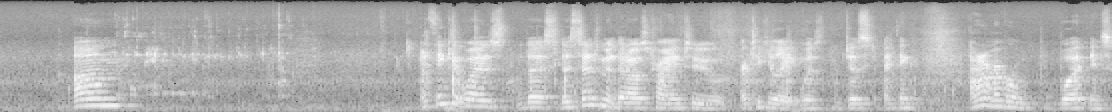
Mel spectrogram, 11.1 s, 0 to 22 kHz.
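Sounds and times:
speech: 0:00.7 - 0:01.6, 0:04.2 - 0:11.1
water poured from a pitcher: 0:01.1 - 0:03.3.

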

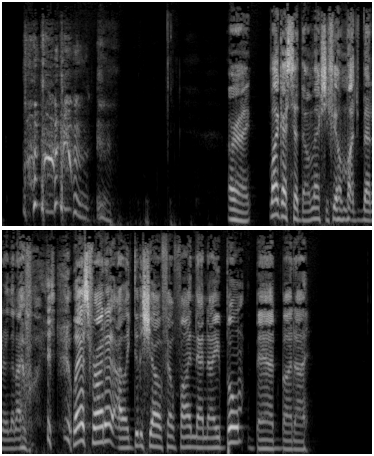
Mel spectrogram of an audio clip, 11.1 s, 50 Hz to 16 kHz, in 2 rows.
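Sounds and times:
raspy coughing fit: 0:00.3 - 0:01.9
speech: 0:01.1 - 0:01.8, 0:03.4 - 0:10.2
faint breaths: 0:02.6 - 0:03.4.

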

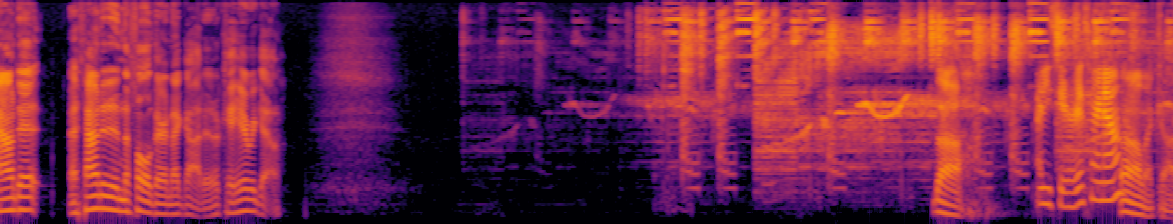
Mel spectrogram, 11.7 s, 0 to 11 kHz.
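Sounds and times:
speech: 0:00.0 - 0:02.9, 0:09.3 - 0:11.7
phone ringtone with incoming call: 0:04.6 - 0:11.7.

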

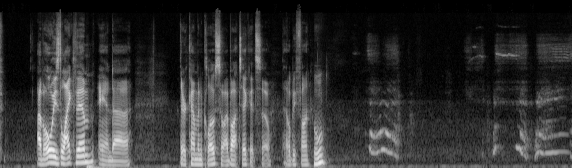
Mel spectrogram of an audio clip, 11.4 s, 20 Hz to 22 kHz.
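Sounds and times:
speech: 0:00.8 - 0:02.7, 0:03.6 - 0:06.6
dog whimpering and yodeling: 0:07.3 - 0:08.2, 0:09.3 - 0:11.4.

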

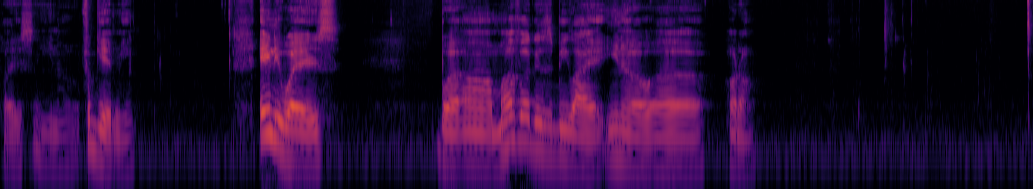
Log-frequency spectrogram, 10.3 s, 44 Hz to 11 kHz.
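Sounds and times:
speech: 0:00.0 - 0:01.5, 0:02.3 - 0:03.4, 0:04.4 - 0:07.6
low steady hum: 0:00.0 - 0:10.3
person sipping water with slurps and swallows: 0:08.3 - 0:10.3.

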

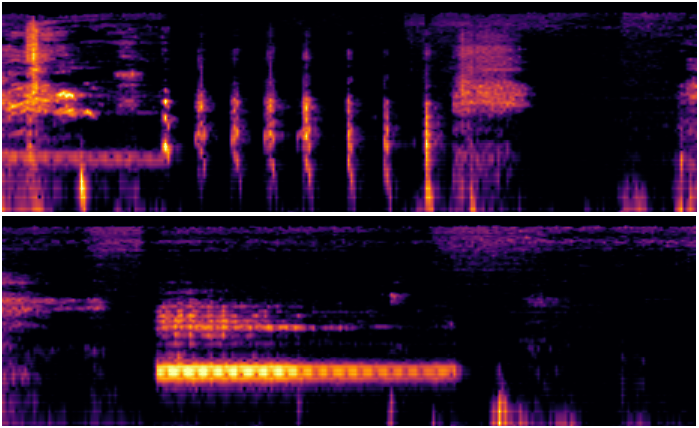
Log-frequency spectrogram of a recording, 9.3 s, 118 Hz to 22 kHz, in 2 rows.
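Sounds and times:
people giggling: 0:00.0 - 0:03.0
phone ringing tone from an outgoing call: 0:00.5 - 0:01.2, 0:05.7 - 0:07.7.

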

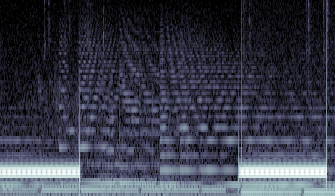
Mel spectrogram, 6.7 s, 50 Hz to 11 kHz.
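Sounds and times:
telephone ringback tone on an outgoing call: 0:00.0 - 0:01.6, 0:04.8 - 0:06.6.

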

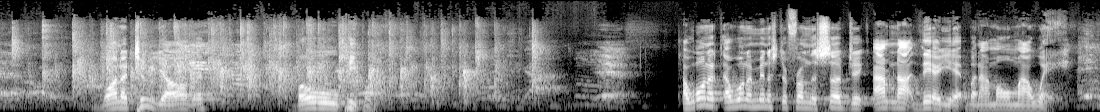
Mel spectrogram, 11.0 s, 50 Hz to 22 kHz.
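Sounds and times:
scattered claps from a small crowd: 0:00.0 - 0:05.5
speech: 0:01.0 - 0:02.3, 0:03.0 - 0:03.9, 0:06.8 - 0:10.8.

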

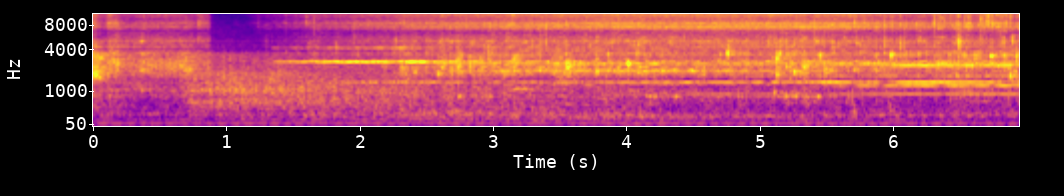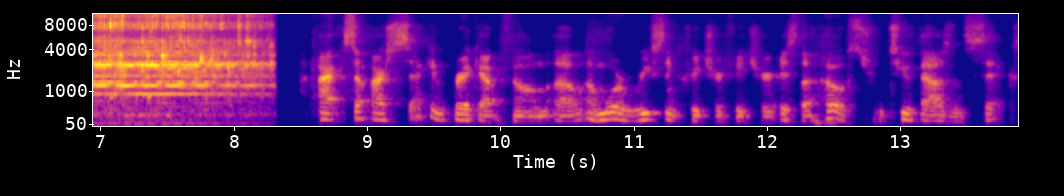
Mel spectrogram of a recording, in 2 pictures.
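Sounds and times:
liquid gushing down a sink drain: 0:00.0 - 0:08.3
speech: 0:08.9 - 0:13.8.

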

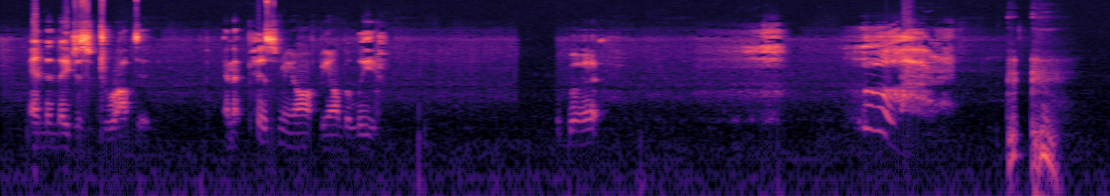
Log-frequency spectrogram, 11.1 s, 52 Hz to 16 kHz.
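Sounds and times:
speech: 0:00.6 - 0:01.6, 0:02.2 - 0:04.0, 0:05.6 - 0:06.2, 0:08.6 - 0:09.2
person yawning: 0:08.6 - 0:09.6.

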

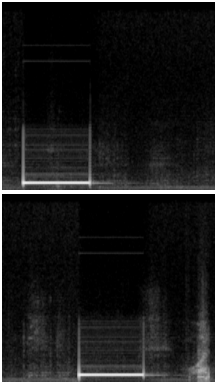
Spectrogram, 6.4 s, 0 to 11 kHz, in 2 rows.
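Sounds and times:
phone call ring tones ringing out: 0:00.3 - 0:01.7, 0:04.3 - 0:05.7.

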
